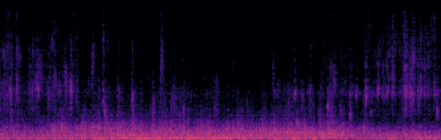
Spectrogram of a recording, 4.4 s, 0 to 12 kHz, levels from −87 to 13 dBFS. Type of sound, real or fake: real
